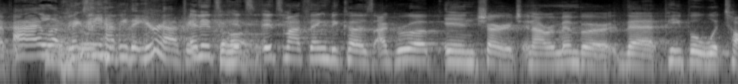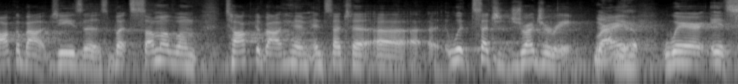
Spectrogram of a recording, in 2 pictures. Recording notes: Live from Passion 2021. Some highlights were short round-table conversations.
